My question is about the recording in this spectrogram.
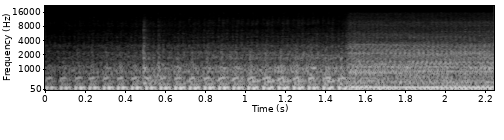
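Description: Ducati Panigale's L-twin engine running just off idle, heard close from on board. The revs step up about one and a half seconds in as the bike pulls away.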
